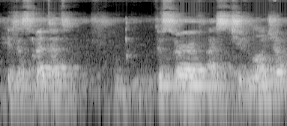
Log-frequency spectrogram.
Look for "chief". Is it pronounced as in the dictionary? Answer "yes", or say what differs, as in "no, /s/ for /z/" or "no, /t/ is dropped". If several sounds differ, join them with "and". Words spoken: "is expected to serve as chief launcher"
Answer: no, /p/ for /f/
